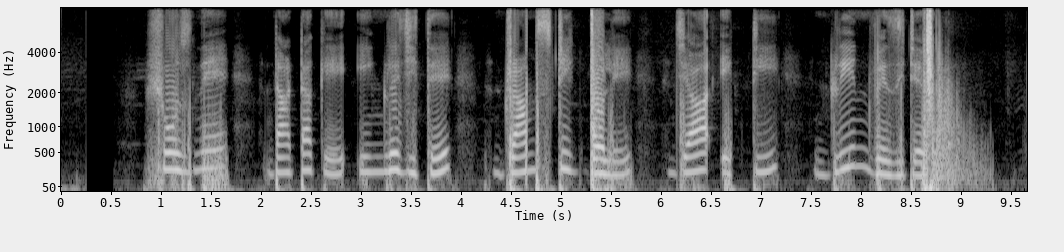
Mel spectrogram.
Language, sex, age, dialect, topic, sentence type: Bengali, female, 25-30, Standard Colloquial, agriculture, statement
